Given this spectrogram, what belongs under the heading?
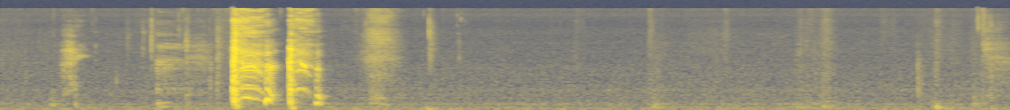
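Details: A brief burst of three or four dry, harsh coughs with throat clearing in a quiet room; frequent cough attributed to recently developed asthma, with no cold, fever or runny nose.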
